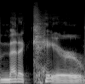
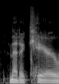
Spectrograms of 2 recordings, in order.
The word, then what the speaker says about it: Medicare: Well, Medicare rhymes with hair, as in it's meant for people with no hair or white hair. It's for people who are 65 plus. Medicaid rhymes with paid. Medicare rhymes with hair.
